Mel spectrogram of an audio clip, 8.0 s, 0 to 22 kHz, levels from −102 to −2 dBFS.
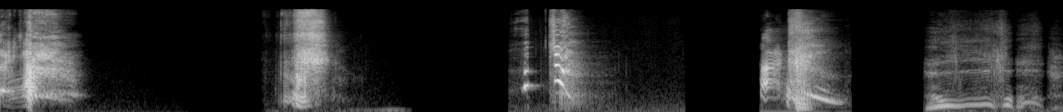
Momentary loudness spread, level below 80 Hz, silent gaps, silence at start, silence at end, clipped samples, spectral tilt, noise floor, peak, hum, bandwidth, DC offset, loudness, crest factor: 24 LU; -64 dBFS; 1.40-1.96 s, 3.08-3.81 s, 5.14-5.70 s, 6.38-6.92 s; 0 s; 0.4 s; under 0.1%; -0.5 dB/octave; -88 dBFS; -2 dBFS; none; 16 kHz; under 0.1%; -20 LUFS; 26 dB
